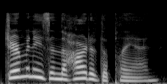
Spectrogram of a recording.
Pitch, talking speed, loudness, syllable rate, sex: 240 Hz, 250 wpm, -18 LUFS, 5.8 syllables/s, female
